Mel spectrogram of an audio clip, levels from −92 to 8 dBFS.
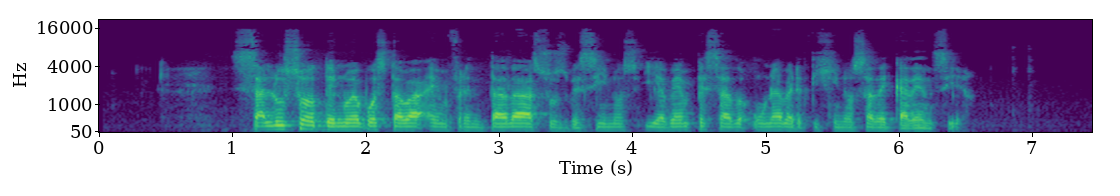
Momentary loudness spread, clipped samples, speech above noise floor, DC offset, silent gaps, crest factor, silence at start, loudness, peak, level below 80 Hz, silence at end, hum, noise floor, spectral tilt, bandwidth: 14 LU; under 0.1%; 49 dB; under 0.1%; none; 18 dB; 1.05 s; -19 LUFS; -2 dBFS; -62 dBFS; 0.95 s; none; -67 dBFS; -5 dB/octave; 15 kHz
